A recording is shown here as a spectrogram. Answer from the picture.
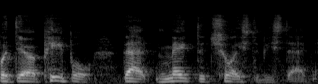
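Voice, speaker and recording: In a New York accent, a man speaks fairly slowly with ordinary pitch variation. His pitch is fairly high. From New York City. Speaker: motivational live streamer. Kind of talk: motivational livestream talk. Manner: repetitive, emphatic.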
